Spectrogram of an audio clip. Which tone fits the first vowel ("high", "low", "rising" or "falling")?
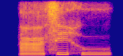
low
